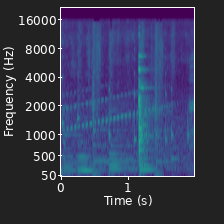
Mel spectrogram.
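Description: Sugar poured from a small bowl into a glass bowl of milk: a light patter of falling granules, with one sharp clink a little over a second in as the bowls touch.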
